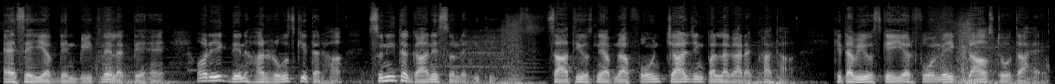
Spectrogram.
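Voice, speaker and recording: Low-pitched man narrating a story over music. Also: moderate pace. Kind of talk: scripted moral-story narration. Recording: background music under the voice.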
